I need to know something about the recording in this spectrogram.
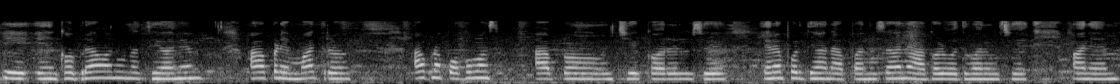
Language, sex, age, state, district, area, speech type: Gujarati, female, 18-30, Gujarat, Valsad, rural, spontaneous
